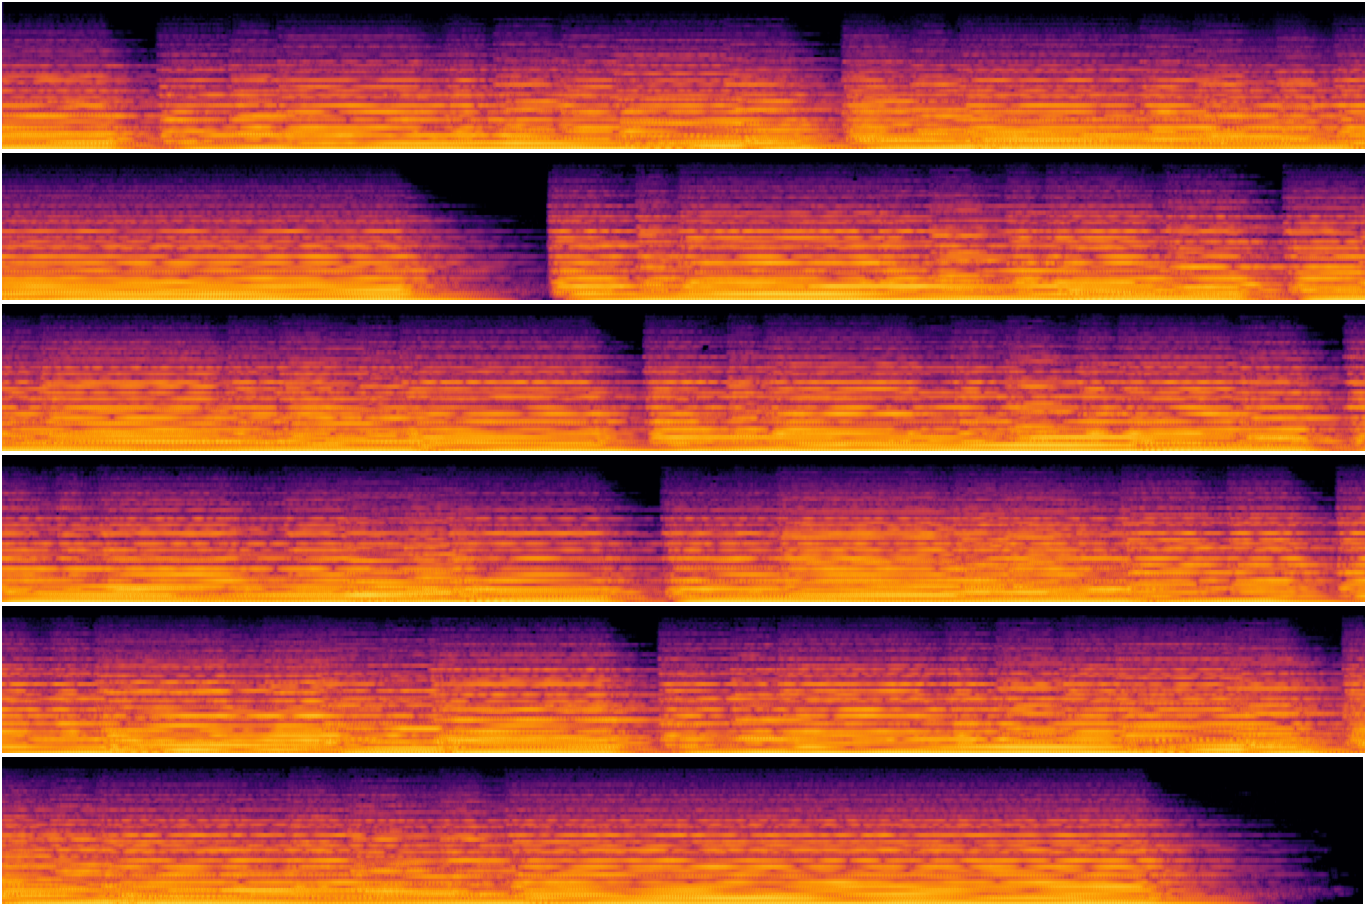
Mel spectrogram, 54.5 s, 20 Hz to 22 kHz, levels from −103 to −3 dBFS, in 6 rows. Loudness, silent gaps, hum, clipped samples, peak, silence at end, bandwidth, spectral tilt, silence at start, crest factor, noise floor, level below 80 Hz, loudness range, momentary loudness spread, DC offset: -18 LUFS; none; none; under 0.1%; -2 dBFS; 0.8 s; 8 kHz; -7.5 dB/octave; 0 s; 14 dB; -70 dBFS; -20 dBFS; 2 LU; 5 LU; under 0.1%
